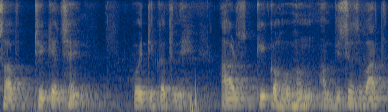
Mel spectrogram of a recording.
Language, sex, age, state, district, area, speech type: Maithili, male, 45-60, Bihar, Samastipur, rural, spontaneous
